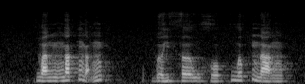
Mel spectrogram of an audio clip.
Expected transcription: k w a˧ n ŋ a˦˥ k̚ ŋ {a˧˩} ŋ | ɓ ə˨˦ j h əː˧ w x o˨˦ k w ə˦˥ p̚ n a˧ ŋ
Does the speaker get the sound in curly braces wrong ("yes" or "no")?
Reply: yes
